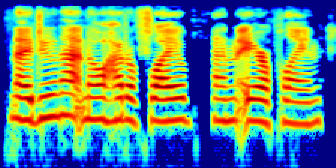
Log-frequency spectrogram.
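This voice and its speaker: A frightened boy cries out for help over a plane radio, as a woman reads him in a storybook reading. The voice is panicked and pleading, smooth and clear, in a dry, close recording. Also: very high-pitched, level tone, fairly quick, no room sound, highs cut off.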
